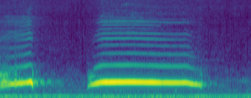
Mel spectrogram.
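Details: Kelantan-style spotted dove giving a loud call meant to provoke an answer from rivals. A clipped coo is followed by one long, smooth, steady coo lasting about a second. A low background hum is present.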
